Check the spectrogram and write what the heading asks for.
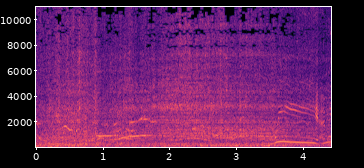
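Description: Seven Dwarfs Mine Train roller coaster cars rumbling past on their steel track, a steady heavy rumble, with riders' voices calling out over it.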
